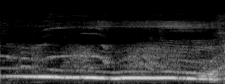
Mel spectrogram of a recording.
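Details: Lolo, a pet Alaskan Malamute at home, gives one long, loud, steady howl held on a low note, sliding slowly downward for about two seconds and dipping briefly at the end.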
